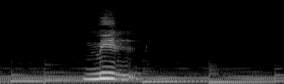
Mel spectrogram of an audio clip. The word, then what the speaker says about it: Müll: This letter is pronounced Ü. To get the sound, start with a normal U and then make your lips even closer to each other.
